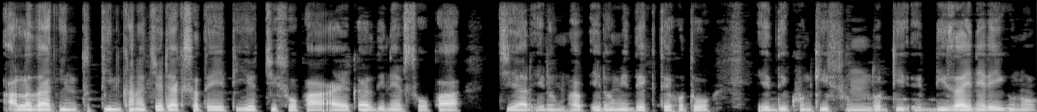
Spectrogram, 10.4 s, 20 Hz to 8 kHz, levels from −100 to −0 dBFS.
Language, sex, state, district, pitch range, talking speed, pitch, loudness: Bengali, male, West Bengal, Dakshin Dinajpur, 105-110 Hz, 135 wpm, 105 Hz, -19 LUFS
